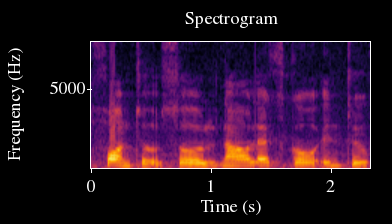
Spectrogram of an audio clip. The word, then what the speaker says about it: Phonto: and for that I use a software called Fonto.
